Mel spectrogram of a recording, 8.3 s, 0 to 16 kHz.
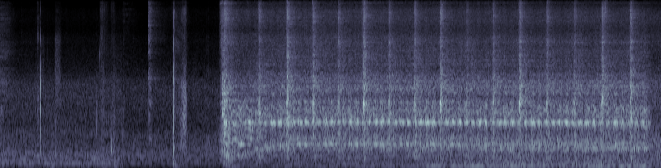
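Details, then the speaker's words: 1975 Chevrolet C10 engine, fuel pump diaphragm found bad: starter drags engine over slowly at about three beats a second for several seconds, no throttle input; never fires. Slow cranking, no start. "Sounds like it's wanting to turn over. I ain't doing nothing. Just slow."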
